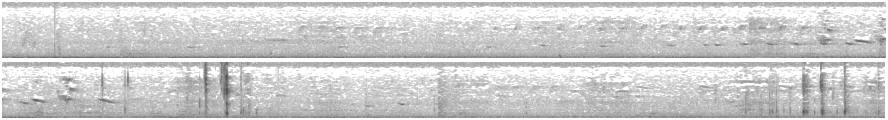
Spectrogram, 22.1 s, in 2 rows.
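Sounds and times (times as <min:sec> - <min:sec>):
bird chirping: 0:00.0 - 0:22.0
sharp clicks: 0:13.4 - 0:14.3, 0:20.3 - 0:22.0.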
